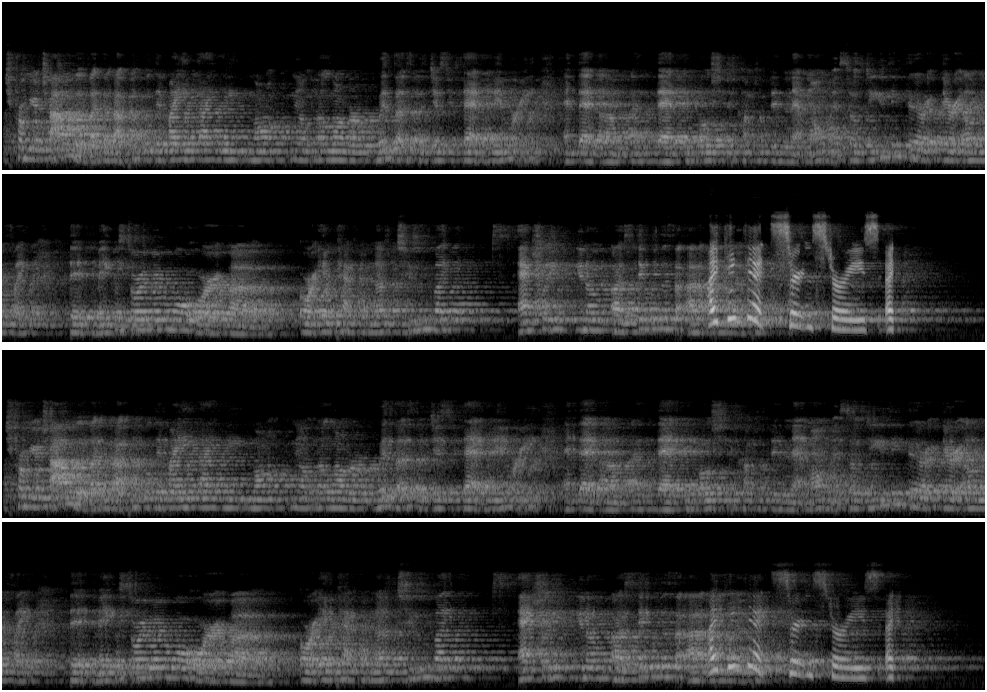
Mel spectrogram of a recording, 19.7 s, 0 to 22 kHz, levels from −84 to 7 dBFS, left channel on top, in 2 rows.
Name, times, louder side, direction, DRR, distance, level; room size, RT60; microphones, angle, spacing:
voice 1, 0.0-12.4 12.8-14.3 14.7-17.2, equal, 20° left, -3 dB, 7.3 m, -37 dB
voice 2, 16.9-18.7, left 6 dB, 80° left, 13 dB, 1.0 m, -27 dB
29.5 x 25.5 x 8.0 m, 2.5 s
head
